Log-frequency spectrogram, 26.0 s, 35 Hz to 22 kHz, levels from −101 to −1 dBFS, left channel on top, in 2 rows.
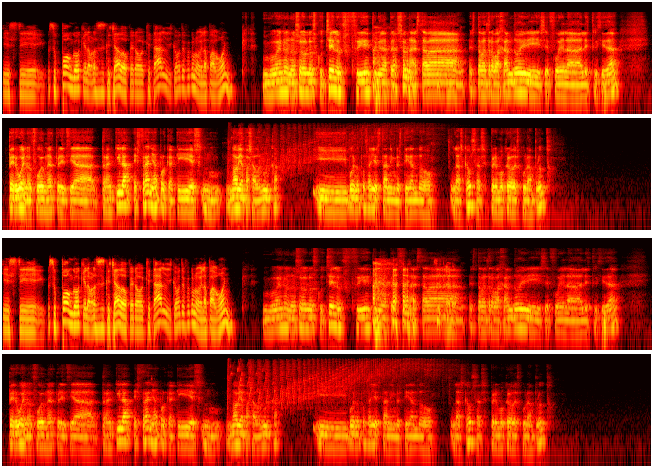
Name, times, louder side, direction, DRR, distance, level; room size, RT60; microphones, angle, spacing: voice 1, 0.0-4.6 7.4-8.3 8.7-9.1 12.0-12.1, right 4 dB, 45° right, 0.4 m, -34 dB
voice 2, 5.2-12.9 13.1-18.6 19.2-21.7 22.0-24.0, left 7 dB, 90° left, 0.3 m, -32 dB
sound 1, 17.5-22.3, right 3 dB, 65° right, 2.8 m, -54 dB
9.3 x 5.4 x 2.5 m
head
